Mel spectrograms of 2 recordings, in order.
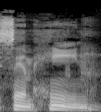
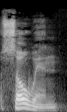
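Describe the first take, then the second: First: It is said with an M, like it is spelled. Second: It has no M and the vowel of 'glow'. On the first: "what looks like Samhain" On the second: "like glow in"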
